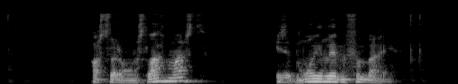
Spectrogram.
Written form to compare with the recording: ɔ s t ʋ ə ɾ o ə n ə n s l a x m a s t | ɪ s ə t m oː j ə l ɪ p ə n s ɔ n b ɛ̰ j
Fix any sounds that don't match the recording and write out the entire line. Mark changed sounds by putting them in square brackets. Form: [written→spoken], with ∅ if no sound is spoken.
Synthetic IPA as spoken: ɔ s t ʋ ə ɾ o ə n ə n s l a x m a s t | ɪ s ə t m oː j ə l ɪ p ə n [s→f] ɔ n b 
